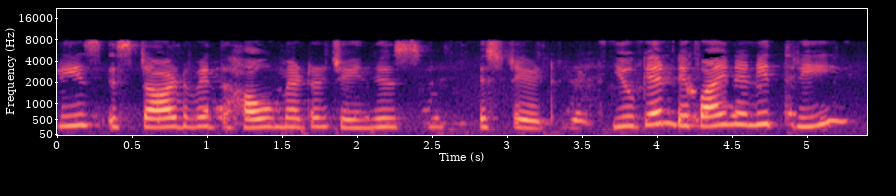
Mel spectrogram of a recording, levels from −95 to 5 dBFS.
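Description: Echo leak, about 35 to 10 dB below the speech, appears at 0.22–0.29, 0.9–1.21, 1.46–1.51, 1.82–2.1, 2.42–2.6 and 3.37–3.65 s. A delayed copy of the speech trails by about 310 ms. The far end's canceller likely left it unremoved. Then, at 4.09–4.33 s, speech is suppressed in double talk. The voice dips by up to about 15 dB, likely ducked by a canceller confused by overlapping talk. Echo leak returns at 4.83–4.93 s.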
